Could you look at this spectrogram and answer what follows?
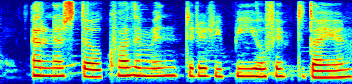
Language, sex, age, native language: Icelandic, female, 11, Icelandic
